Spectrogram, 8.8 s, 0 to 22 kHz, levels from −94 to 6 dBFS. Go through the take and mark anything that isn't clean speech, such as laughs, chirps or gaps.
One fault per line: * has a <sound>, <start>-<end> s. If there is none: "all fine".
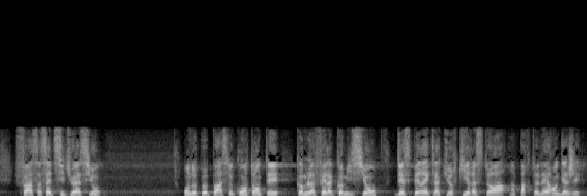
all fine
